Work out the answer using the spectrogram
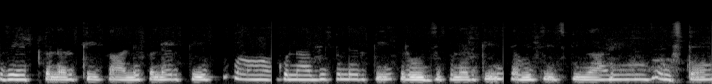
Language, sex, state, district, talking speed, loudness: Hindi, female, Jharkhand, Jamtara, 170 wpm, -16 LUFS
